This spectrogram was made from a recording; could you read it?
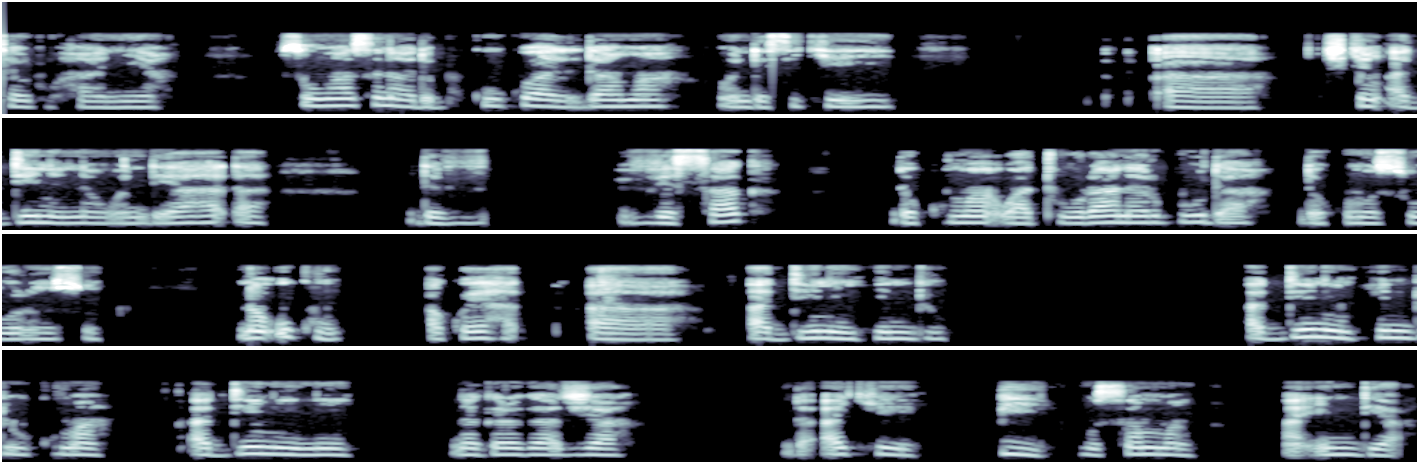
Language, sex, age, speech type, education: Hausa, female, 30-45, spontaneous, secondary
